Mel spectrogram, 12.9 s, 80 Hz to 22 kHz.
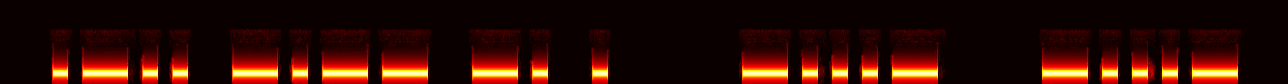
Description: Morse code, heard as a keyed tone, about 8 wpm, 600 Hz. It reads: LYNE <BT> <BT>
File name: Korte ord DK 8wpm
